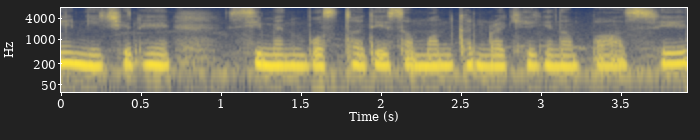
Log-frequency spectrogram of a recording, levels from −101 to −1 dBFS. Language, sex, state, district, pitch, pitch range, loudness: Nagamese, female, Nagaland, Kohima, 185 Hz, 180-195 Hz, -13 LUFS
